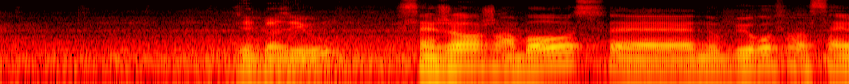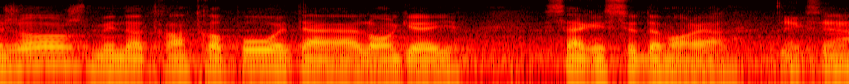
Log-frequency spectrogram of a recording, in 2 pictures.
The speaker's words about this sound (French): By the way, avant qu'on commence cette entrevue, le bruit que vous entendez, parce qu'on était dans, à côté des cuves de Dieu du ciel à Montréal.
